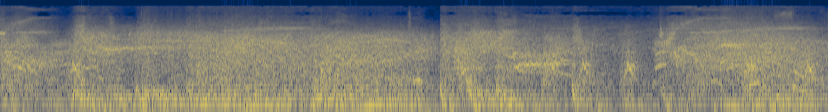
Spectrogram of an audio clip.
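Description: Punches and impacts thud in quick bursts.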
